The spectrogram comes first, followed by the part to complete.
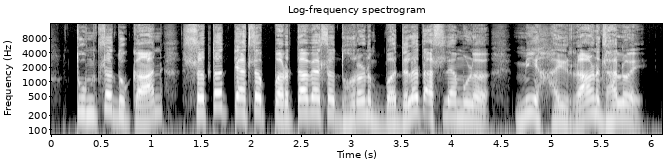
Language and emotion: Marathi, angry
